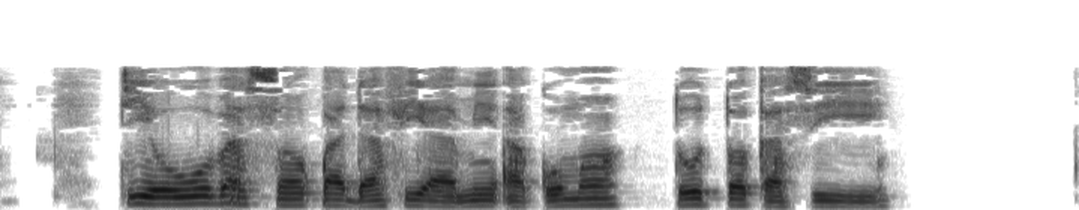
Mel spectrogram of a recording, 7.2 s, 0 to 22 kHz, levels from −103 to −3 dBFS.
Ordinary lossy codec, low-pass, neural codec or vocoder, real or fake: MP3, 24 kbps; 7.2 kHz; none; real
